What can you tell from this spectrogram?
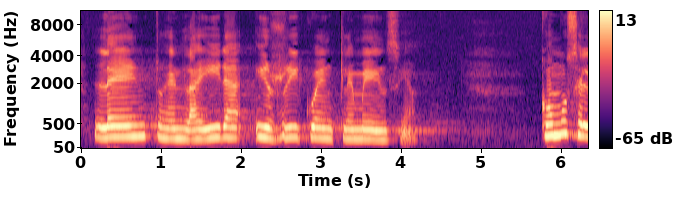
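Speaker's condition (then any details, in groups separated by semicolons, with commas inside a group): No condition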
